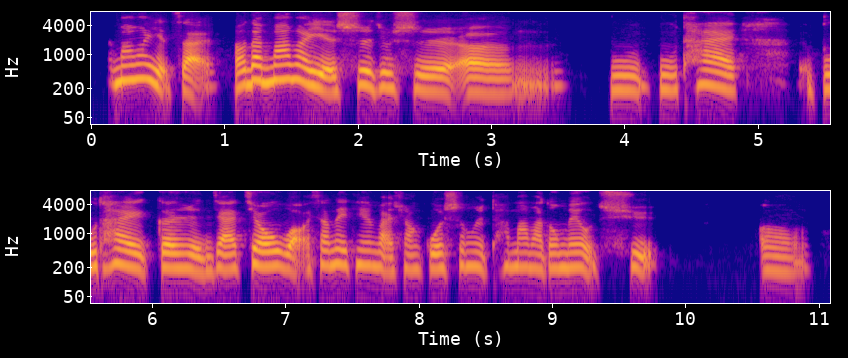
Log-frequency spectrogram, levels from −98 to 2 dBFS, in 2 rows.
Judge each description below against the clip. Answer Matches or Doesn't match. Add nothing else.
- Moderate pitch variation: Matches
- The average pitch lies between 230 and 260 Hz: Doesn't match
